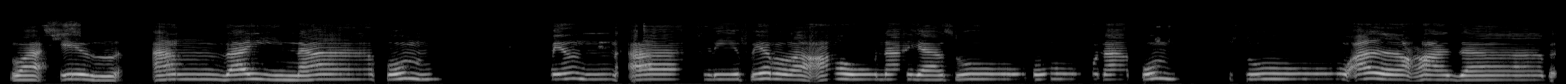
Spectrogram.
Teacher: dalnya jangan z tapi dialirkan rokhoah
